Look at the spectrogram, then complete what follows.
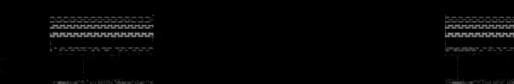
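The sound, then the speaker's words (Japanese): Katakura's mobile phone rings in two loud electronic bursts, each about a second long with a steady warbling tone, separated by a few seconds of silence. “片倉の携帯電話が鳴った。”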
